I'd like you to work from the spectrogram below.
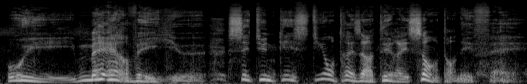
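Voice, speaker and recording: A patient, solemn old animal storyteller in a children's cartoon. The delivery is slow and measured, with a creaky grain and lively melody, over soft music. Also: male voice, on the high side, exaggerated voice. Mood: solemn storytelling. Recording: light music behind.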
